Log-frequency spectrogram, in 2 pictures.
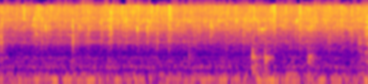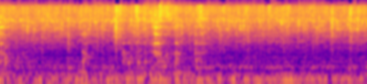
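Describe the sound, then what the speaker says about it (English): A pan of jerk seasoning mixture for crispy fried fish sizzles continuously and fairly loudly while a utensil stirs through it with small scraping clicks. "I'm just gonna stir it,"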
